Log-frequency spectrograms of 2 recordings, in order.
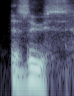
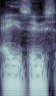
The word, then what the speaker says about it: Asus: was about um the I always get the name wrong azus I think I think you say Asus Asus Zenbook s13 OLED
